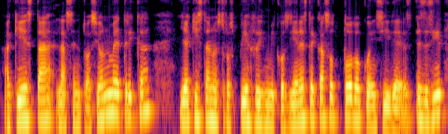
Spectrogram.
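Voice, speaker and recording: Mellow-voiced man teaching music theory. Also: medium pitch, fairly quick. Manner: explanatory, with fillers and self-corrections; sings rhythms in syllables. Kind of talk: recorded music theory lesson.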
